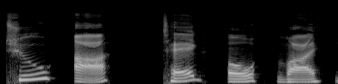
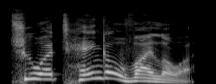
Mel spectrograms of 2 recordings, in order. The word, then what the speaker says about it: Tua Tagovailoa: His name is Tua Tagovailoa." And then he goes on to spell it phonetically. Tua Tagovailoa. "Yet you two buttholes regularly and continuously mispronounce it. When you say Tua Tagovailoa, there's no tango in his name.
